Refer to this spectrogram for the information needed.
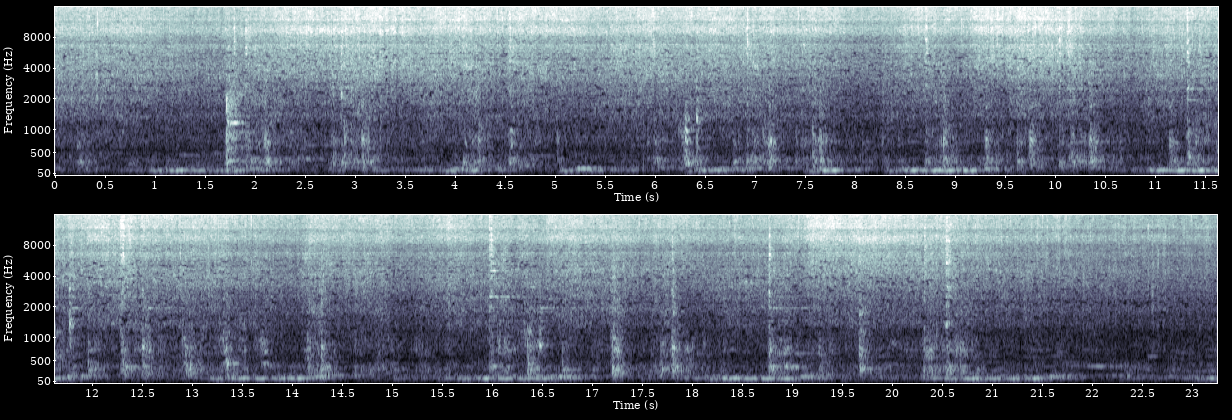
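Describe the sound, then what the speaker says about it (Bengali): Boiled kidney beans go into a pan of fried-down spiced masala and are stirred steadily, with a constant close sizzle and repeated scraping strokes throughout. "মশলাটা কষে গেছে। এবারে দিয়ে দিচ্ছি আমি সিদ্ধ করে রাখা রাজমা।"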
